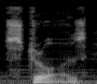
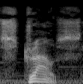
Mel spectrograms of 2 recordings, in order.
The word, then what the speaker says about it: Strauss: Louis Lichtenstein Strauss pronounced Strauss. He insisted his entire life, not Strauss like the Viennese composer, was born in Richmond,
